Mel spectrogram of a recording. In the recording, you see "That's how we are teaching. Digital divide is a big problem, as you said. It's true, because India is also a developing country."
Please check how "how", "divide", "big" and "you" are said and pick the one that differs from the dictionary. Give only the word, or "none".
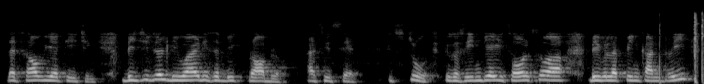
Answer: none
